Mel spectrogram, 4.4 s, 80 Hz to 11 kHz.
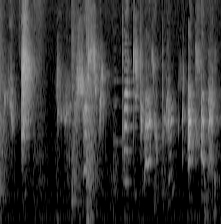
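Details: A talking male budgerigar (Melopsittacus undulatus), 8.5 months old, who says more than twenty short phrases, chatters rapidly in squeaky, scratchy bursts imitating human words.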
